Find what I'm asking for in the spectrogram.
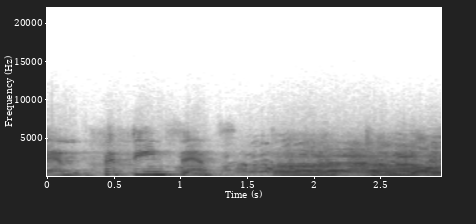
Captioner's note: audience laughs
